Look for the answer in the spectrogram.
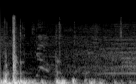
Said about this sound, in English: Auburn head coach Bruce Pearl joining us. Joke, he says as he slams the headset down and walks off.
